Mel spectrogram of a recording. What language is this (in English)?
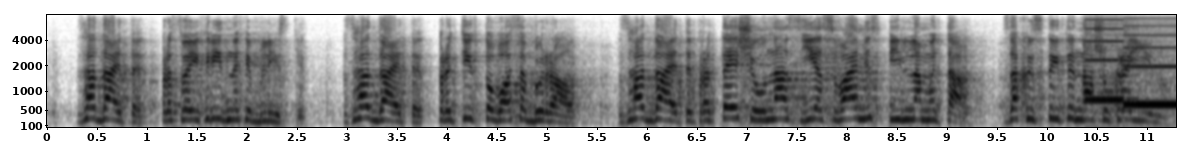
Ukrainian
